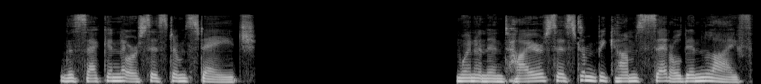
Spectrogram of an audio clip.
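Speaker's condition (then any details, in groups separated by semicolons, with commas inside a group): No condition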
